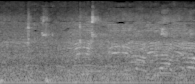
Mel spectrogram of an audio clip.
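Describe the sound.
Basketball dribbled on the court during an NBA game, Boston Celtics at Toronto Raptors, with a few sharp bounces under ongoing crowd noise and a commentator talking.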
